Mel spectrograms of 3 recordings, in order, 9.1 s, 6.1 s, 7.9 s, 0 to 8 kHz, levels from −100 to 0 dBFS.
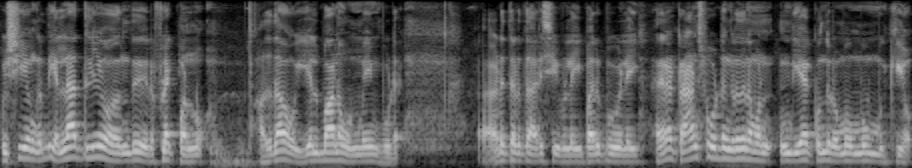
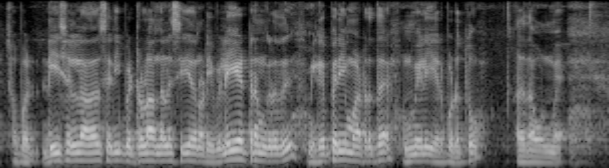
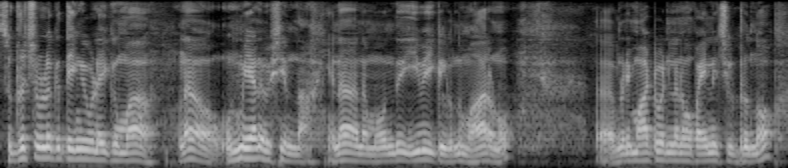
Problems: none marked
